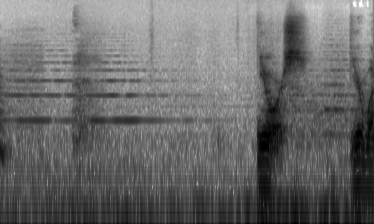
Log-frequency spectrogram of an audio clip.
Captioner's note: Dave huffs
